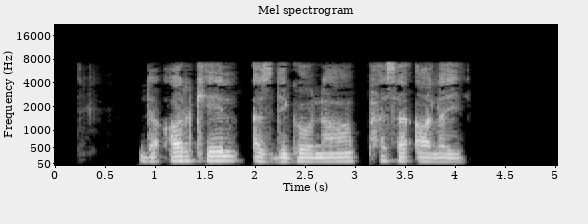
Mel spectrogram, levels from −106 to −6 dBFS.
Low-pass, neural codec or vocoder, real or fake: 7.2 kHz; none; real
